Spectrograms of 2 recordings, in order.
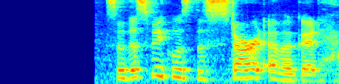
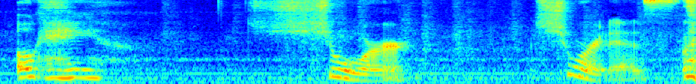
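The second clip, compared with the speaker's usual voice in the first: sarcastic okay sure; 4 semitones higher, 8 dB quieter, much slower than usual. Retold or imitated. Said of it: "And I'm like".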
